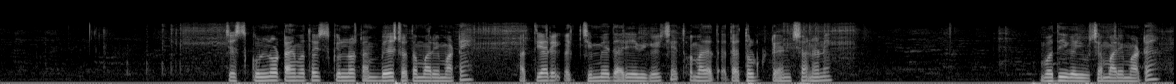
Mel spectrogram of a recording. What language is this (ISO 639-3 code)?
guj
